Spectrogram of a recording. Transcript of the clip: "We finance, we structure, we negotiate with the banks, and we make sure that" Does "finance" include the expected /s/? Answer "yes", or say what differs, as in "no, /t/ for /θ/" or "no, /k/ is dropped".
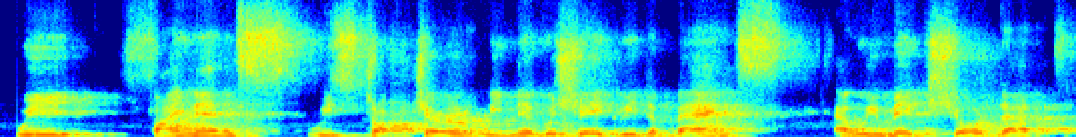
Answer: yes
